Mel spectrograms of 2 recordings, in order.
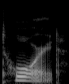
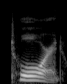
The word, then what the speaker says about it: toward: For so long I ignored what I was actually working toward. Toward, we don't pronounce the W here.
